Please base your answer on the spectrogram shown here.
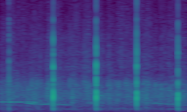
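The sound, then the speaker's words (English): Four sharp hand claps from a church audience during a service, evenly spaced in a steady rhythm, each a crisp, bright snap over a low background hush. “Oh, clap your hands, all ye people, and shout unto God with a voice of”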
